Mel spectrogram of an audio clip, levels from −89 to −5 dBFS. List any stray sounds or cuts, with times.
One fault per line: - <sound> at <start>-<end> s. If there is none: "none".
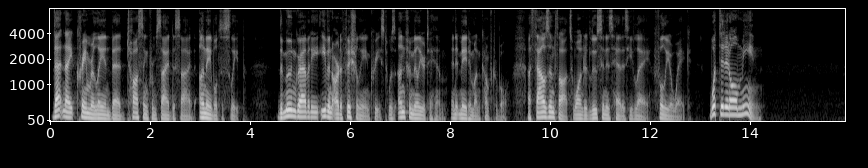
none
